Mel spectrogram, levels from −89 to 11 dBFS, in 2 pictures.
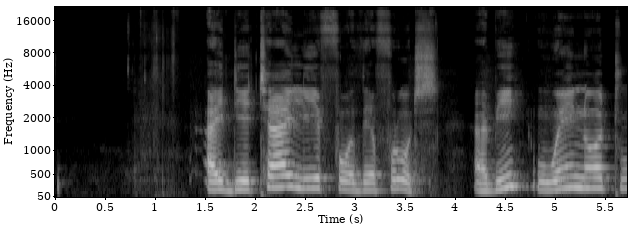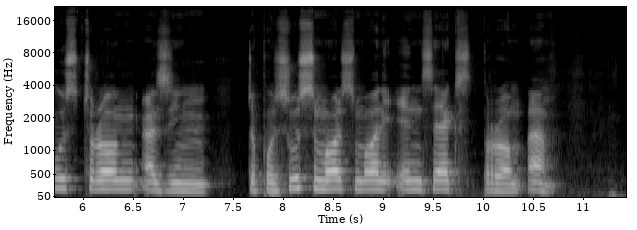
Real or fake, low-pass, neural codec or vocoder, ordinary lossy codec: real; none; none; none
